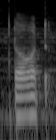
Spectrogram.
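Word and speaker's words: taught: Teach, टॉट, टॉट। इसमें भी ये देखना कि जी साइलेंट है, जब आप बोलेंगे ना तो TAUGST है, जी नहीं बोलना है।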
